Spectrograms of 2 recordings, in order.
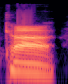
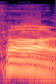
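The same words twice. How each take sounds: First: The final r is dropped, Boston style. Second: The final r is clearly pronounced. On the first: This is how the character used to talk. "instead of car" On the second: This is how the character now talks, as a well-spoken Bostonian. "says car"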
